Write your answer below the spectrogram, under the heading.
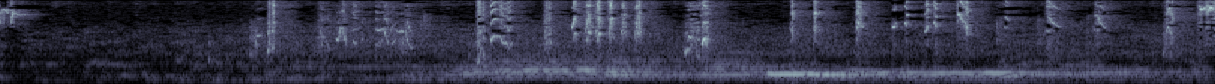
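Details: Cucak keling singing on hearing the call to prayer: after a quiet start, bursts of sharp high chirps and squeaks begin, mixed with the loud sustained chanted voice of the call to prayer.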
